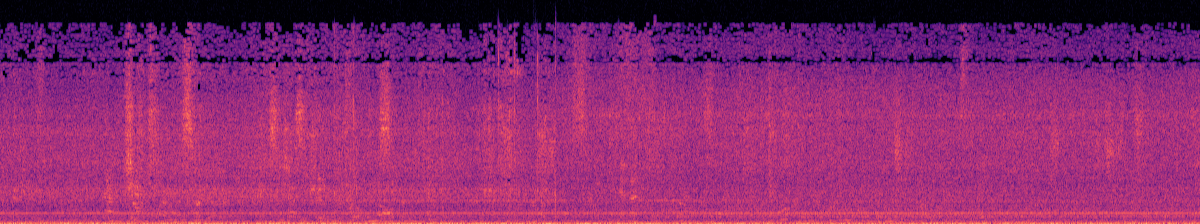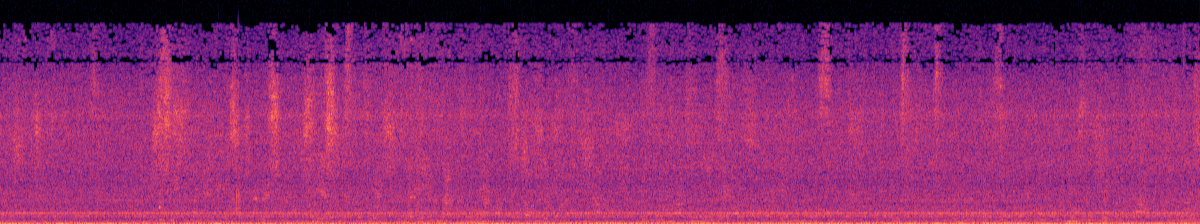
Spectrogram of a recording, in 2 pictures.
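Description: Tyres hum on the road.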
